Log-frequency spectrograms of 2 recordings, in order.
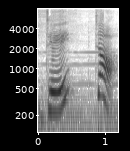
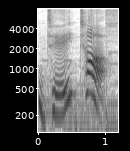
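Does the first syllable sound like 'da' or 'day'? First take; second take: day; day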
